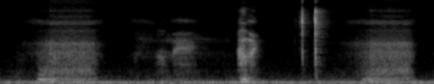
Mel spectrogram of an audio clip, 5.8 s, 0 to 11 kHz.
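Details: Soft, breathy snoring breaths from a sleeping Basset Hound, almost 13 years old, with a couple of sharp clicks in a quiet room; snoring.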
